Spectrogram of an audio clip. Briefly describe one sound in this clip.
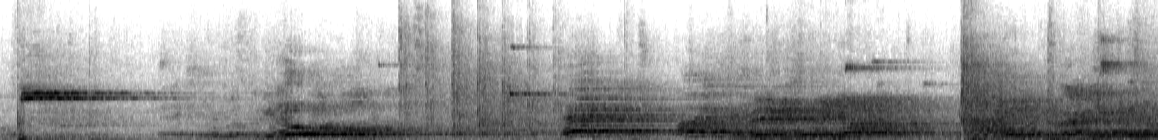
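Several men shout and call out across an echoing indoor gym.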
